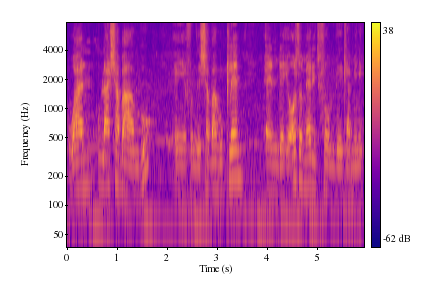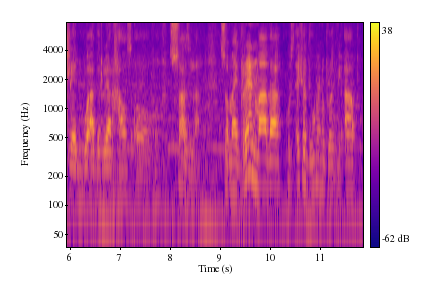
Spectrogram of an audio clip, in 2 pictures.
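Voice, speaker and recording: A South African man in his fifties telling his life story in a rambling way, halting often with fillers and repeated words. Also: mid-range voice, music in the background. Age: 50s. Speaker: autobiographical vlogger.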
